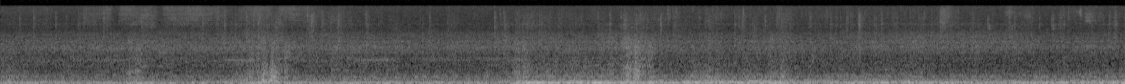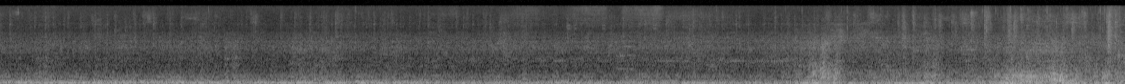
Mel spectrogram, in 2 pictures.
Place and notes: Zugansage Bern mit Weiterfahren
Zugansage für Weiterfahrten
